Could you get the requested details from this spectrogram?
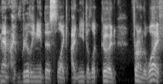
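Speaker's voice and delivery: put-on whisper. Retelling what the dad said to the speaker: imitating a whisper. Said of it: "he whispers to me again".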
